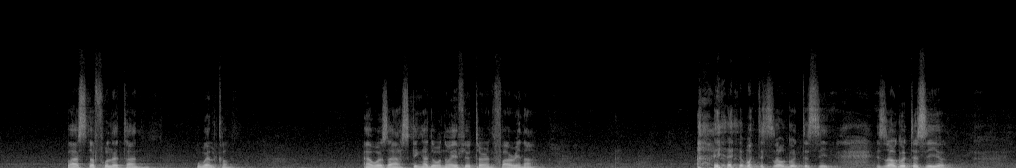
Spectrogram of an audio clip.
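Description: An elderly man preaches with animation through a microphone and loudspeakers, in bursts with pauses.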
